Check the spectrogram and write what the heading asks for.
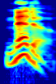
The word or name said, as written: meadow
